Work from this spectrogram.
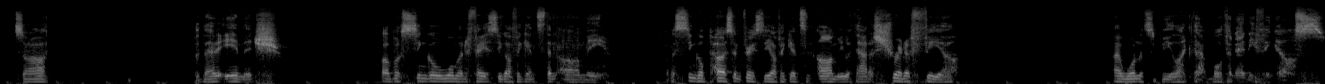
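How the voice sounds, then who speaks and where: A man uses a raspy, put-on character voice at medium pitch with a solemn tone. He leaves long, frequent pauses. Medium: actual play. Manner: earnest, solemn.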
